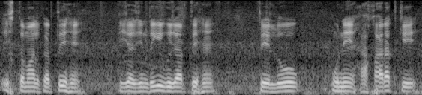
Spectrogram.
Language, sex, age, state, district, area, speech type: Urdu, male, 45-60, Bihar, Saharsa, rural, spontaneous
